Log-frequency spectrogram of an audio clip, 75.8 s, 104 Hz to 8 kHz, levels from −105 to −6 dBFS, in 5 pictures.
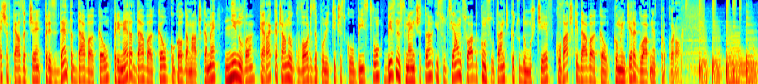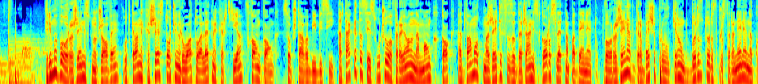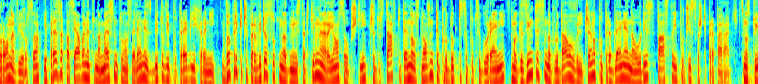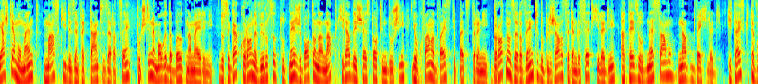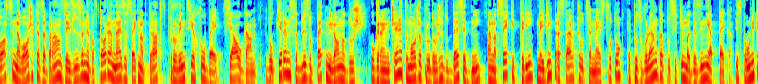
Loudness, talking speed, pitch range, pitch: -20 LUFS, 155 wpm, 115-145 Hz, 125 Hz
